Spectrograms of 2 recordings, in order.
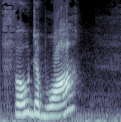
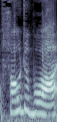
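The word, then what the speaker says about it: Feu de Bois: separate word b-o-i-s uh I'm assuming it's French so faux Dubois is how I would say it I have no idea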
